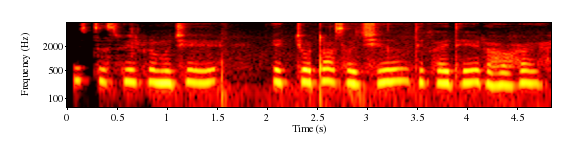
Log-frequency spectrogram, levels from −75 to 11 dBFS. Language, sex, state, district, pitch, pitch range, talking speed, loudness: Hindi, female, Arunachal Pradesh, Papum Pare, 255 Hz, 245-265 Hz, 150 wpm, -16 LUFS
